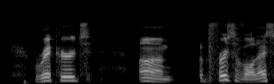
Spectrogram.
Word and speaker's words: Rickards: just because it's unusual it looks like richards but it's actually like rickards um first of all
